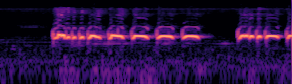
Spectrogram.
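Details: Morning song of a zebra dove, used to call in rival birds: a string of rapid cooing notes, each slightly falling, then a pause and a second run starting, in a quiet setting.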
